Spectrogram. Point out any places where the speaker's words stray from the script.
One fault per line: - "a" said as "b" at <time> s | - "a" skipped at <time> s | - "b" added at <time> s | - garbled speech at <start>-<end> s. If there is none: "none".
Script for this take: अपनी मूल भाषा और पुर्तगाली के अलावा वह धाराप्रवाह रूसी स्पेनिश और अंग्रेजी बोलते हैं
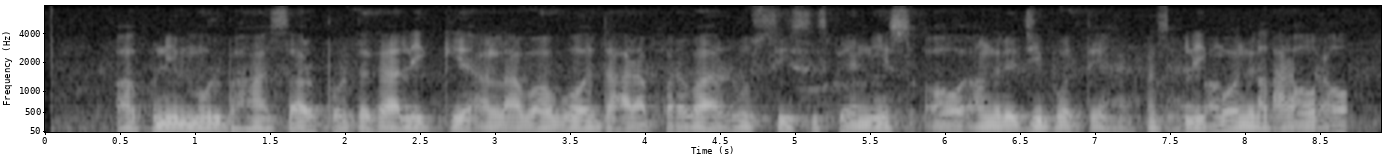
- garbled speech at 7.3-8.7 s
